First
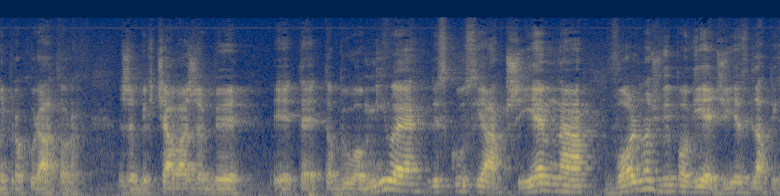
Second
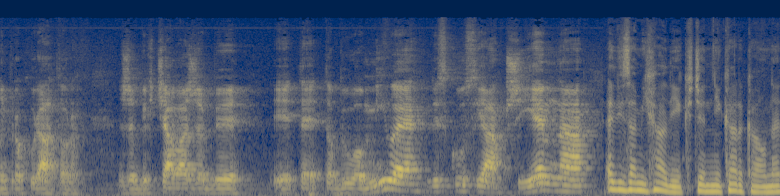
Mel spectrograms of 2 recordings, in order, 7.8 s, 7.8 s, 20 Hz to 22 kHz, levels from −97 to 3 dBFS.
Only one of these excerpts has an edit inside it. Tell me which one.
second; 1 cut; at 6.0 s

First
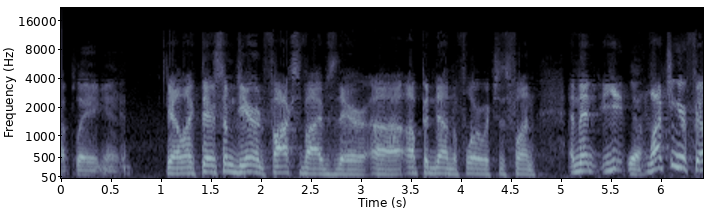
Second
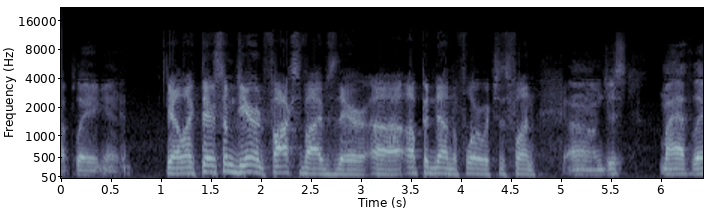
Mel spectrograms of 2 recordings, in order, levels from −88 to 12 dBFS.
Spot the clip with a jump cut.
second; 1 cut; at 5.0 s

